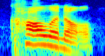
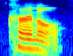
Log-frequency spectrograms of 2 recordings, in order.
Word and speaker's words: colonel: but you normally I I always hear people pronounce it like colonal this is a silly word we actually pronounce this just like konel so this is Kernel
